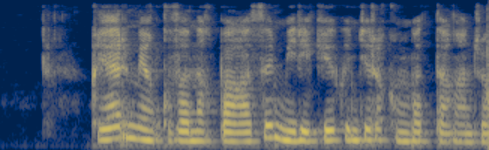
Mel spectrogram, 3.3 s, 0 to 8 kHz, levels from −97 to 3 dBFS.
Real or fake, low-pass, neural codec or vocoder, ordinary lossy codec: real; 7.2 kHz; none; none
